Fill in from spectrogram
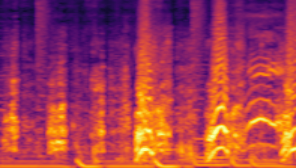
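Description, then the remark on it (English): A large Great Dane guard dog barks several times in quick succession, deep and loud, with a few short sharp yelps between the heavier barks, fairly steady in rhythm. “I think sometimes people forget that underneath all that calm is still a very, very large guarding dog.”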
